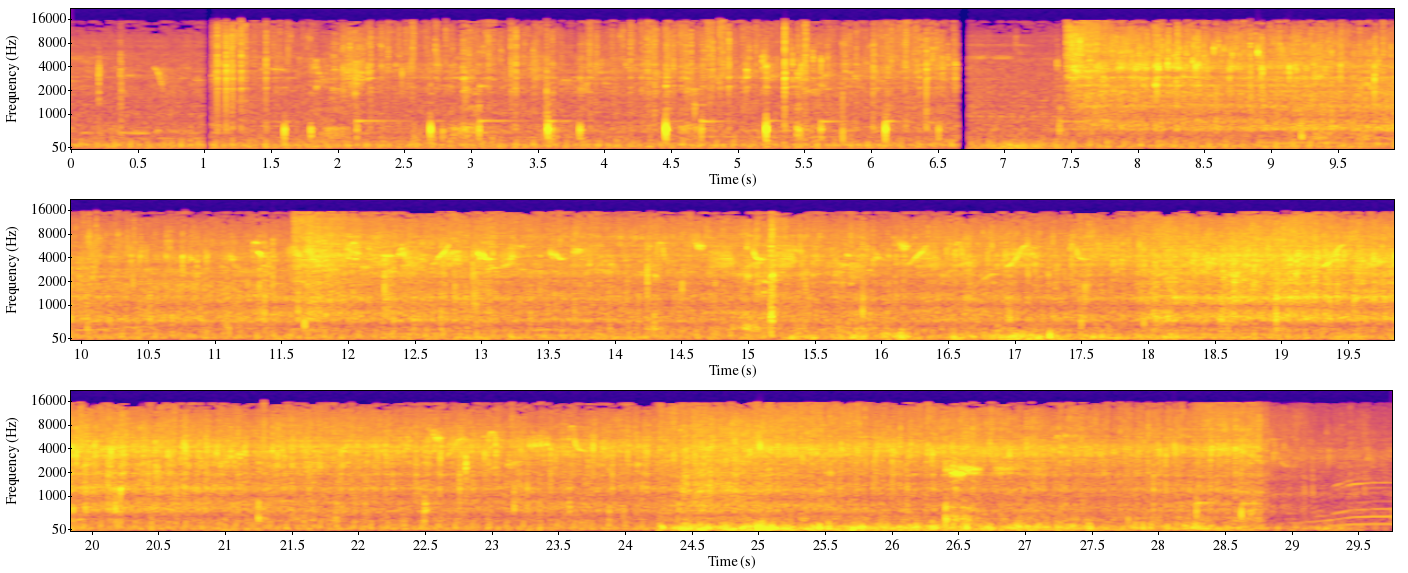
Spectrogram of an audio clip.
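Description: Hot oil sizzling and crackling in a clay cooking pot. About seven seconds in it breaks off, and a louder, denser sizzle follows as paste and chicken pieces fry in the pot. Near the end a wooden spatula stirs them.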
